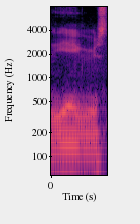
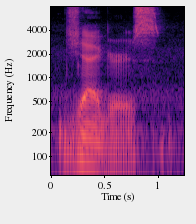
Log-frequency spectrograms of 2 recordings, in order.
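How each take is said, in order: First: The name is said like 'Jaeger'. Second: The name is said like 'Jagger'. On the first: The speaker calls it wrong. "I've been pronouncing it like Jaeger" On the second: The speaker calls it right.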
